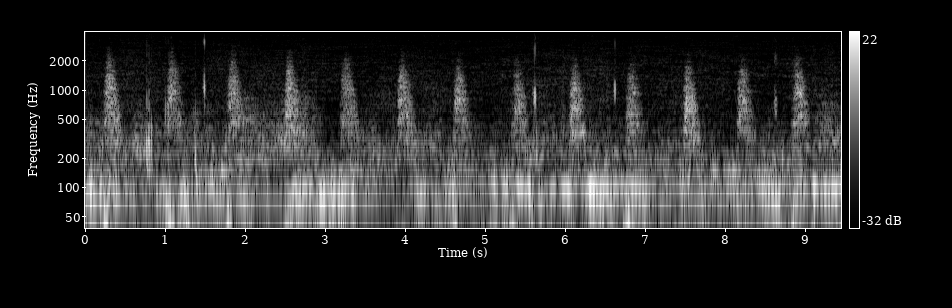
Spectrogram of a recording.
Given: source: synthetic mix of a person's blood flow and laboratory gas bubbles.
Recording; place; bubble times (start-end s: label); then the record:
Doppler ultrasound of blood flow; subclavian vein
0.74-0.87 s: bubbles
0.96-1.11 s: bubbles
1.34-1.44 s: bubbles
1.46-1.53 s: bubbles
5.57-5.71 s: bubbles
6.21-6.26 s: bubbles
6.59-6.65 s: bubbles
8.61-8.66 s: bubbles
From the record:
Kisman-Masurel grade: 122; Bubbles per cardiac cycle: 1 to 2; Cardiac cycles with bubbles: 10 to 50%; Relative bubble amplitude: moderate (0.250 to 0.450); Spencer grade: 2 (many but less than half of the cardiac periods contain bubble signals, singularly or in groups); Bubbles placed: anywhere in the cardiac cycle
